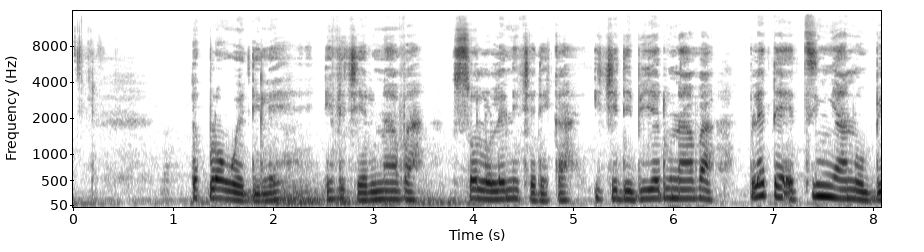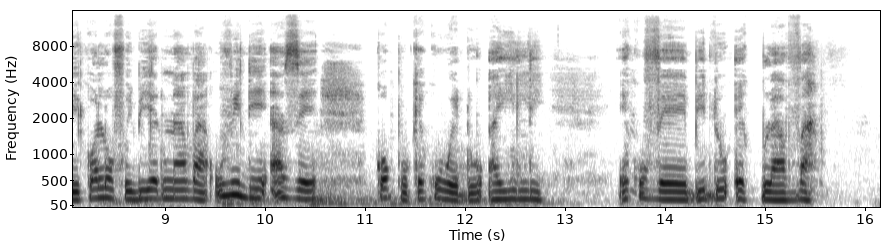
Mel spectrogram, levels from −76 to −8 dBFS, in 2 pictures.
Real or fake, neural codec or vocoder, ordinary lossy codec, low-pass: real; none; MP3, 96 kbps; 14.4 kHz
